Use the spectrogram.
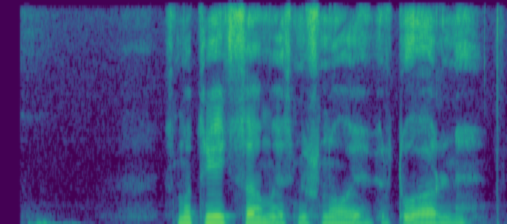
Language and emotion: Russian, sad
